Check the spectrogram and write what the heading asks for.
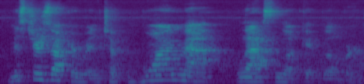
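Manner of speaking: plain reading voice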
